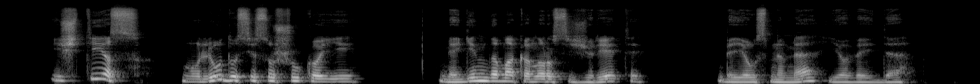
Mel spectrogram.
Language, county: Lithuanian, Vilnius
